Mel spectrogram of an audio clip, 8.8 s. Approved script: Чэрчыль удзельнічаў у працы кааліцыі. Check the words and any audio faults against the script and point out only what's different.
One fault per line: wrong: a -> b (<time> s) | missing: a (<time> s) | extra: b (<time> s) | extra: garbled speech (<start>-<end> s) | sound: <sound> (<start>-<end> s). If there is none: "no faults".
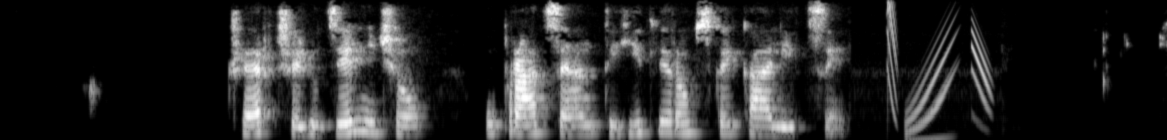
extra: антыгітлераўскай (4.4 s)
sound: chirp (6.7-7.5 s)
